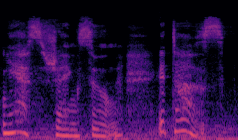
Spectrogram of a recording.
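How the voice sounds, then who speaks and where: A woman's voice: medium pitch, animated, very slow, music in the background, low-quality recording. A woman playing a poised, emotional and cunning young warrior princess in a dramatic video game cutscene. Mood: sly, composed.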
